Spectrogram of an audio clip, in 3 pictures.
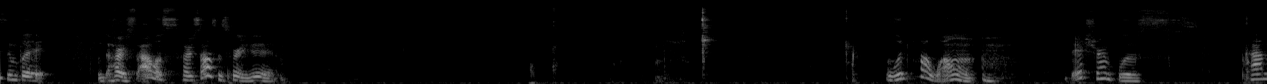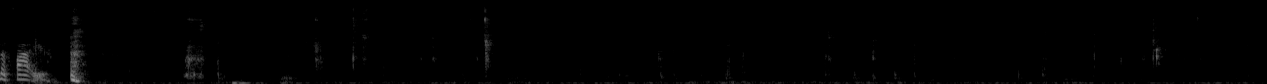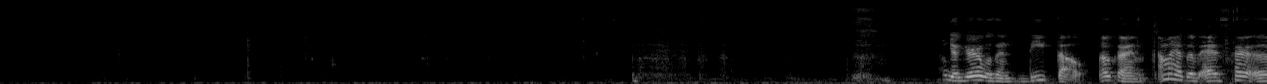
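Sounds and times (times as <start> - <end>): person chewing food: 2.8 - 8.8, 13.7 - 34.7.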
